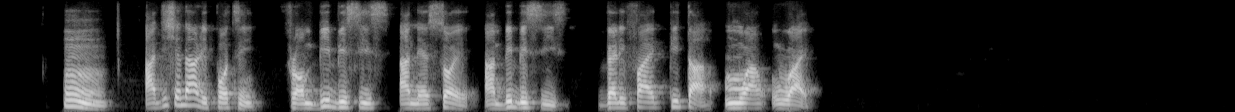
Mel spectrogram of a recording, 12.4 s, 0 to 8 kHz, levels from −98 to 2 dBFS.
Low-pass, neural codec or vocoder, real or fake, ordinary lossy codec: 7.2 kHz; none; real; Opus, 16 kbps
